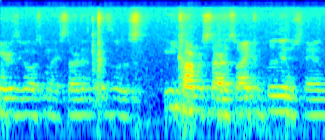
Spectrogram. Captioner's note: speaks faintly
